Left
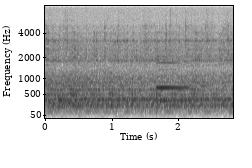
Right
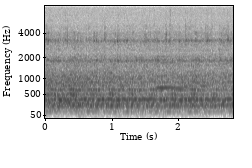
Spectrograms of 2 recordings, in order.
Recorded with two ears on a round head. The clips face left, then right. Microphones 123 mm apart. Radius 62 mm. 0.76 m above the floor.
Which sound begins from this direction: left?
A piano, at 1.7 s.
